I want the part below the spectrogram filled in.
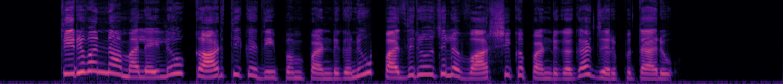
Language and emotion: Telugu, neutral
